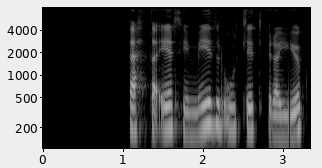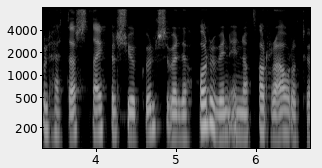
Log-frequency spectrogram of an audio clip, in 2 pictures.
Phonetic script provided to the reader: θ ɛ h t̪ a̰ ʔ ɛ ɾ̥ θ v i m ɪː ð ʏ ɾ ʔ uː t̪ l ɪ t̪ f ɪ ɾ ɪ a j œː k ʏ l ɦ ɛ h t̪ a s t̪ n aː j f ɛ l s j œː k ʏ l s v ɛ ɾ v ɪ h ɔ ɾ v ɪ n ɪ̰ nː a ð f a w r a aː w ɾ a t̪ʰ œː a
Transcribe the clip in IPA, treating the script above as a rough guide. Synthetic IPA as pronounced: θ ɛ h t̪ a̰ ʔ ɛ ɾ̥ θ v i m ɪː ð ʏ ɾ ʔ uː t̪ l ɪ t̪ f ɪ ɾ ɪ a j œː k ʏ l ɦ ɛ h t̪ a s t̪ n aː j f ɛ l s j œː k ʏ l s v ɛ ɾ ð ɪ h ɔ ɾ v ɪ n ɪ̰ nː a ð f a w r a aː w ɾ a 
